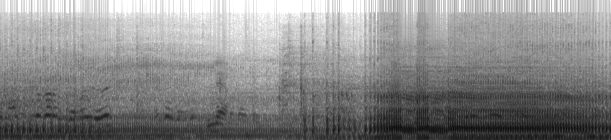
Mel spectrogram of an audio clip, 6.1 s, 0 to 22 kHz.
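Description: Bajaj Pulsar NS 200's single-cylinder engine running under way. It eases off around two seconds in, then the throttle opens about four seconds in and the engine pulls noticeably louder.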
